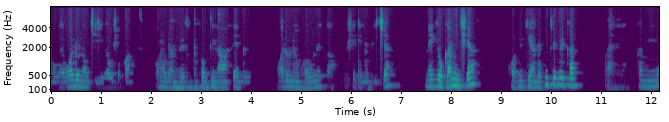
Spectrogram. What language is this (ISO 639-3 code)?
gwe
